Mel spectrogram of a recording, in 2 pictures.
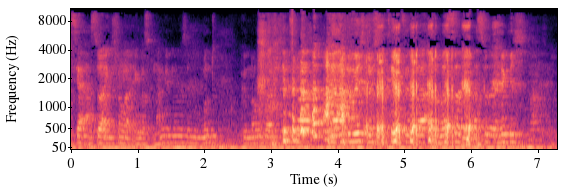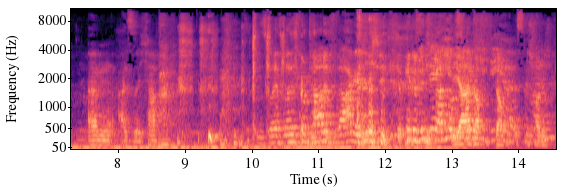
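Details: Adult speaker; speech.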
